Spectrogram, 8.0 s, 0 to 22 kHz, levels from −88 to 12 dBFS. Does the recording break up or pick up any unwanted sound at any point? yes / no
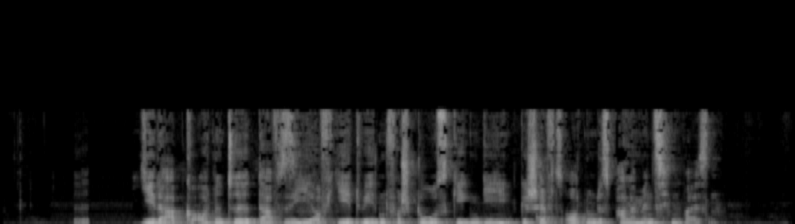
yes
